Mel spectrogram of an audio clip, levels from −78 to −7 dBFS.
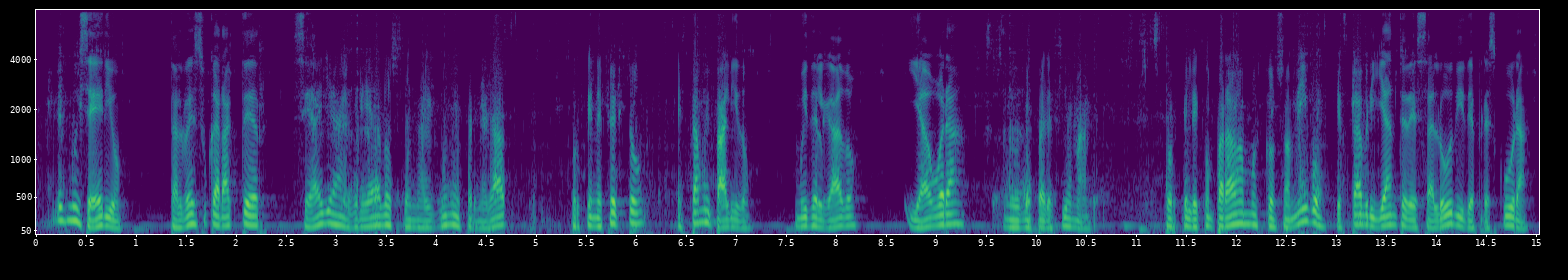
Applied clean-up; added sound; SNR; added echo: neural separator model SepFormer DNS4.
